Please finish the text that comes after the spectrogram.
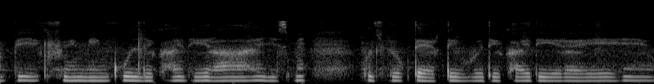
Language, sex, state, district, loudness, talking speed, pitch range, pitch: Hindi, male, Chhattisgarh, Bastar, -33 LUFS, 165 wpm, 170-180 Hz, 175 Hz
